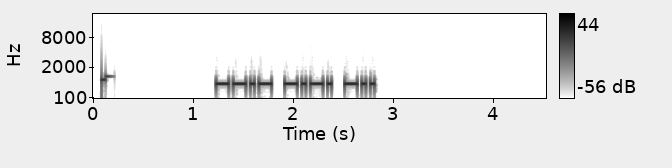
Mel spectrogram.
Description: Morse code, heard as a keyed tone, about 28 wpm, 700 Hz. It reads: QCD
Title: USA Call Sign Postfixes - 3 Letters 28wpm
